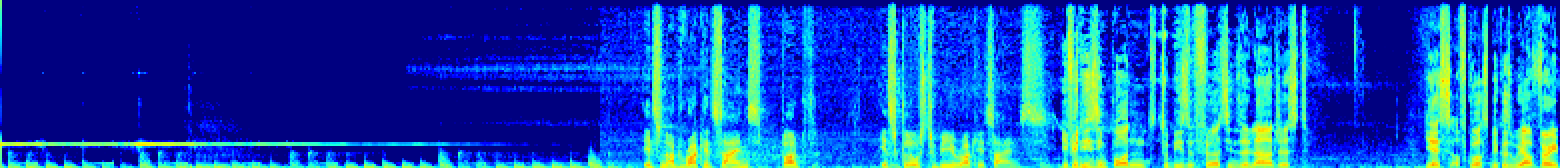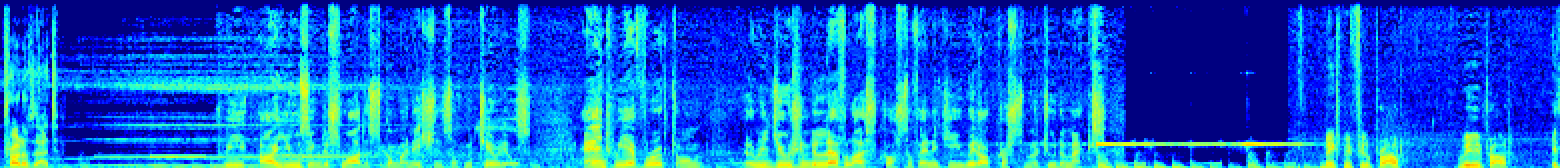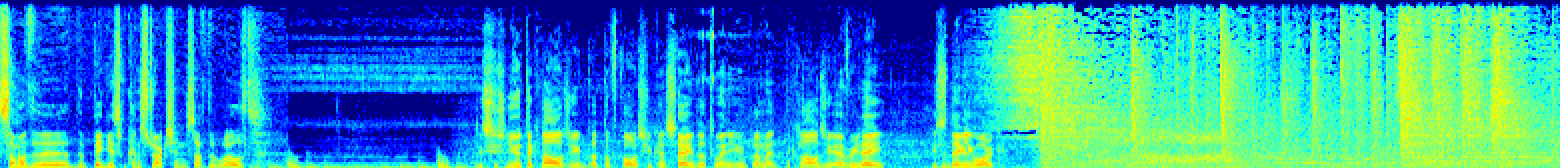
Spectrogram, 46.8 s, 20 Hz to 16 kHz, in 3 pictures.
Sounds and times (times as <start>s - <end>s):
Music: 0.0s - 31.0s, 33.4s - 46.8s
Speech: 6.4s - 8.2s, 8.8s - 13.1s, 14.2s - 16.2s, 17.8s - 26.6s, 28.8s - 33.8s, 36.0s - 41.2s.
